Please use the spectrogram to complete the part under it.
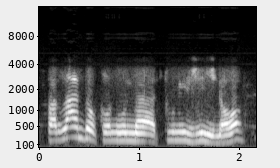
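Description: A man phones in to a radio show, his high voice squeezed thin by the phone line. The sound is dry and close, with no room around it. He rambles and trips over repeated words as he makes his point. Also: measured pace, no echo. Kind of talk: call-in chat.

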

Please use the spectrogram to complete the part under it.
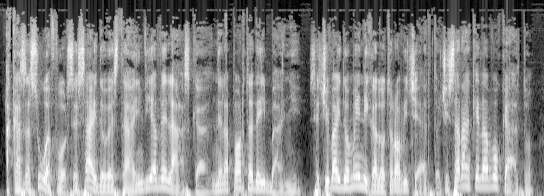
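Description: A man reading an audiobook, voicing a bold, fiery young wife in a raised, scornful tone. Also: brisk. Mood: eager. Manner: lively, scornful, raised pitch. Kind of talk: audiobook character voice.

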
